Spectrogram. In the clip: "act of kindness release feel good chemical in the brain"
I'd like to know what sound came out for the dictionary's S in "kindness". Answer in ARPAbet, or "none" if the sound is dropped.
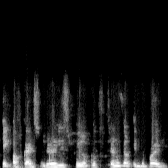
none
